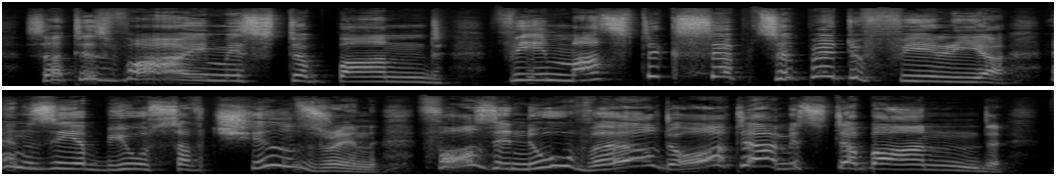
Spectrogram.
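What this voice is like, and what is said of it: Imitated Bond villain accent. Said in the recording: “sounds exactly like a Bond villain... There's a beautiful accent.”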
